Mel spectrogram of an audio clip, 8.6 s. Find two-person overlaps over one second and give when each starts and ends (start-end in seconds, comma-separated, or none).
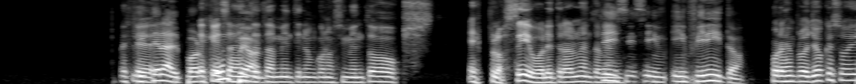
1.3-2.7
